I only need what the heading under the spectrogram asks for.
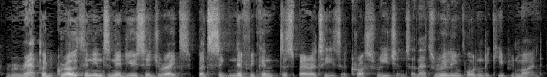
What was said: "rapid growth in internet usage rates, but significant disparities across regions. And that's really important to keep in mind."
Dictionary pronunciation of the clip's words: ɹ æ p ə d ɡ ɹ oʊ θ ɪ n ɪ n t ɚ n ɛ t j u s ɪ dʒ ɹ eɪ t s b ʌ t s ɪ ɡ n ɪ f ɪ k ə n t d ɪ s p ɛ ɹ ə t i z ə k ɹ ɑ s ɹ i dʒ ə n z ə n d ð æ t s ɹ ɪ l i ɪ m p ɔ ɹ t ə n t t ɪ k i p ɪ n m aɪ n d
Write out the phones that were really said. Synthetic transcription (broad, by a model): ɹ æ p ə d ɡ ɹ oʊ θ ɪ n ɪ n t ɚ n ɛ t j u s ɪ dʒ ɹ eɪ t s b ʌ t s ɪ ɡ n ɪ f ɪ k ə n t d ɪ s p ɛ ɹ ə t i z ə k ɹ ɑ s ɹ i dʒ ə n z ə n ð æ t s ɹ ɪ l i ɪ m p ɔ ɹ t n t t ɪ k i p ɪ n m aɪ n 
